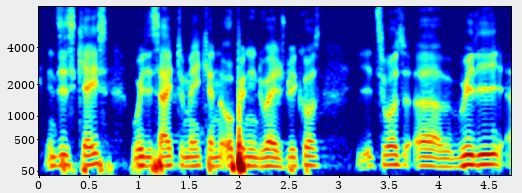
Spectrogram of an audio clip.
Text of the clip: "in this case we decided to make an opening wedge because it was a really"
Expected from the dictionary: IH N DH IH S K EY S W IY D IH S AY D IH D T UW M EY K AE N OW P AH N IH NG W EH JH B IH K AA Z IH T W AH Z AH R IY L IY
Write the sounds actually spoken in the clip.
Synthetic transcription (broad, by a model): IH N DH IH S K EY S W IY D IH S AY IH D T UW M EY K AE N OW P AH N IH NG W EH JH B IH K AA Z IH T W AH Z AH R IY L IY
